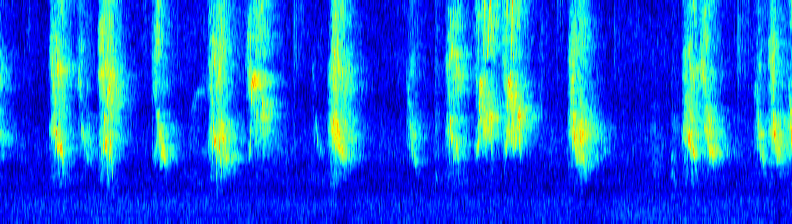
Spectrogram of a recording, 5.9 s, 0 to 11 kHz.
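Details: At a rainy-day resting place on 19 June 2021, Eurasian tree sparrows coming for food chirp repeatedly, with clustered high notes in quick pairs and triplets and a soft steady hiss in the background.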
